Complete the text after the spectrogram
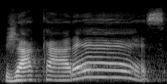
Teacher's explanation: Olha só, subiu o res. Então, essa sílaba que subiu é a sílaba forte.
